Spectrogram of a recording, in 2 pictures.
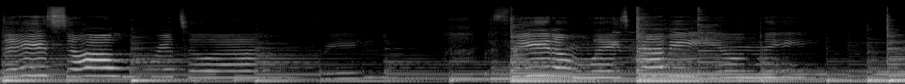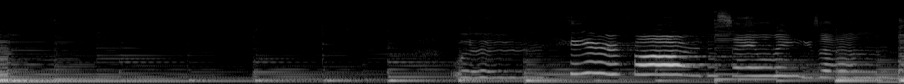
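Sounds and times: woman singing: 0:00.0 - 0:08.6, 0:13.5 - 0:18.0
strummed acoustic guitar: 0:00.0 - 0:18.0.

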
